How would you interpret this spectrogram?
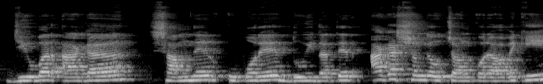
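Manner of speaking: ordinary talk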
